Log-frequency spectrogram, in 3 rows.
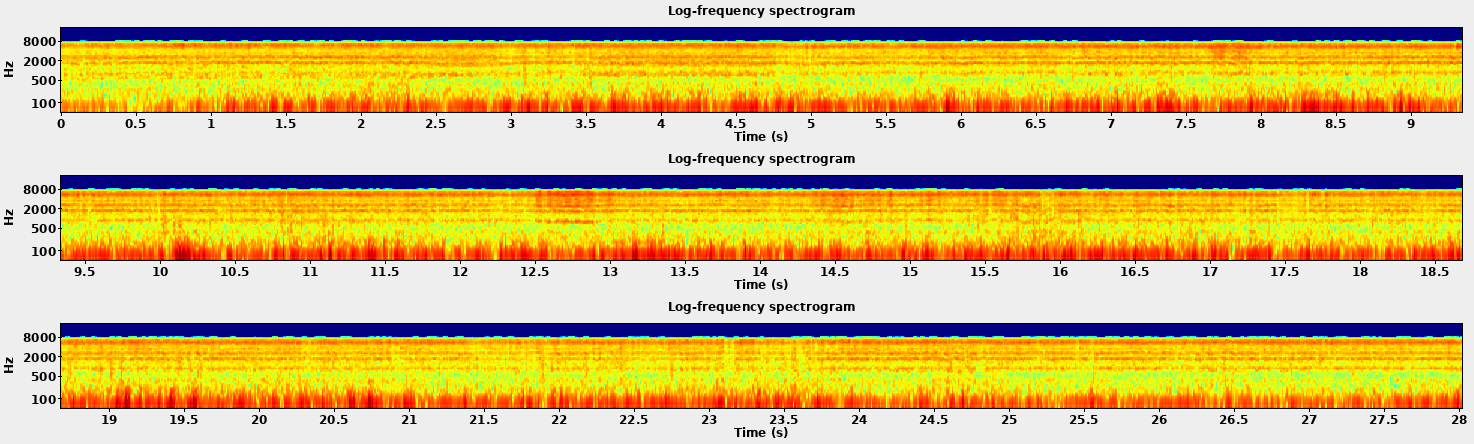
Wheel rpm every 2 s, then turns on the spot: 190, 210, 220, 220, 230, 230, 230, 230, 230, 230, 230, 230, 230, 230.
none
